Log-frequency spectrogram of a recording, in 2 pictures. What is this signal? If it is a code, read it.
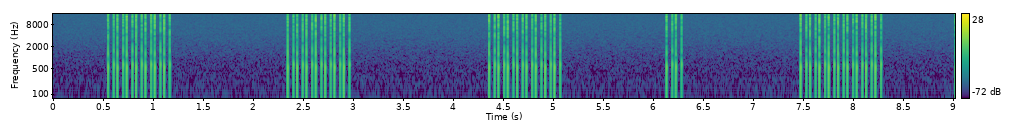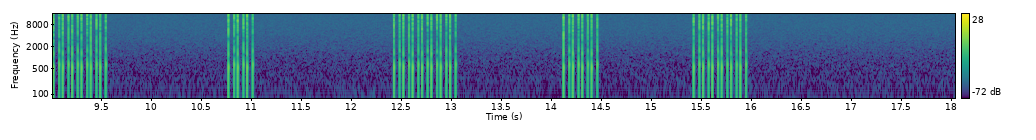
Pulse dialling, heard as clicks on a phone line, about 11 pulses a second. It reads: 7 7 8 2 9 6 3 7 4 6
